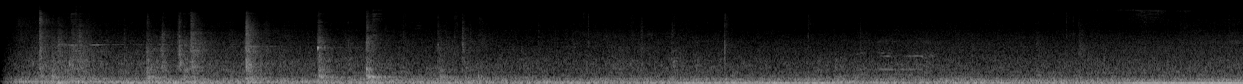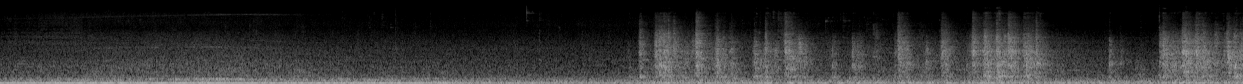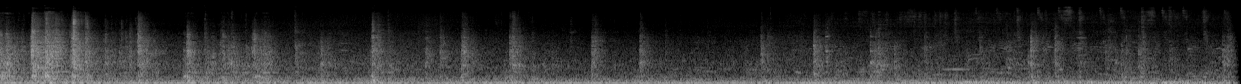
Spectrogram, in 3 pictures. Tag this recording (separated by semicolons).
Point; Field-Recording; University; Park; Koontz; Elaine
